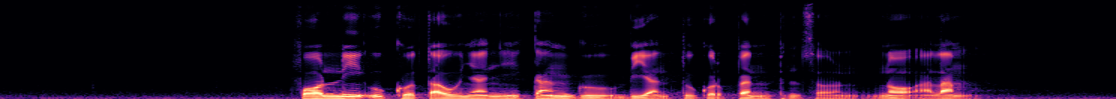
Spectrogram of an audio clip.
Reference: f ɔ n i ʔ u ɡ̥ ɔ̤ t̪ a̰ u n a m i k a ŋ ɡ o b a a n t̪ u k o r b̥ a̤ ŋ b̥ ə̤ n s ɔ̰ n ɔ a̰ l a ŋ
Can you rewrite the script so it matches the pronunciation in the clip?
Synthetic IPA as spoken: f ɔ n i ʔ u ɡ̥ ɔ̤ t̪ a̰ u ɲ a ɲ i k a ŋ ɡ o b i a n t̪ u k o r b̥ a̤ n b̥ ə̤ n s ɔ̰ n ɔ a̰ l a m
